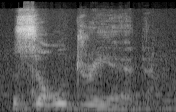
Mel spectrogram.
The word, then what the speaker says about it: Xuldreid: Its name is Zuldried. It's spelled Xuldreid.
